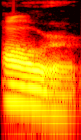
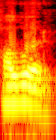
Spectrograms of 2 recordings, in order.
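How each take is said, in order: First: The word begins with a vowel sound. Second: The word begins with a consonant sound. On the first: The speaker calls it right. "it is hour ... as these are vowel sounds" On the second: The speaker calls it wrong. "It is not hour"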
